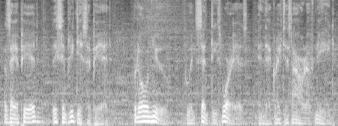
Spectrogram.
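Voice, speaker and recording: A man reading a scripted fantasy war story in a grave, theatrical, deliberate way. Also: deep voice, gravelly, a little mellow.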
